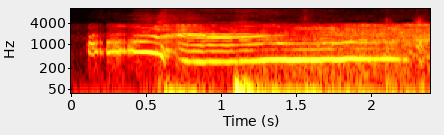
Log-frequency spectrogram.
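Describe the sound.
A person's voice imitates a cat with one long, slow meow that starts higher, dips in pitch, then holds a steady, fairly loud tone for about two seconds with no other sounds.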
